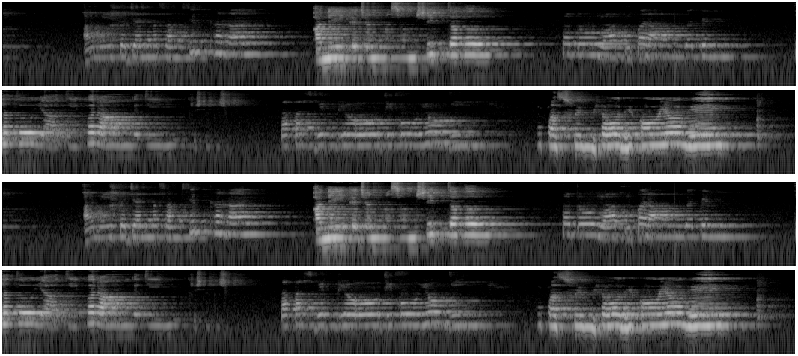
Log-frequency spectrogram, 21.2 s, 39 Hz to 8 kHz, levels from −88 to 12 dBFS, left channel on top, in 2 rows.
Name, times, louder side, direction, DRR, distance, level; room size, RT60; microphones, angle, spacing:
voice 1, 1.1-3.5 7.5-9.9 14.3-17.1, right 3 dB, 35° right, 4 dB, 3.8 m, -33 dB
voice 2, 4.1-6.5 10.6-12.8, right 1 dB, 15° right, 0 dB, 3.3 m, -24 dB
voice 3, 17.9-20.2, left 1 dB, 25° left, 4 dB, 1.7 m, -22 dB
28.5 x 25.0 x 5.4 m, 1.4 s
head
